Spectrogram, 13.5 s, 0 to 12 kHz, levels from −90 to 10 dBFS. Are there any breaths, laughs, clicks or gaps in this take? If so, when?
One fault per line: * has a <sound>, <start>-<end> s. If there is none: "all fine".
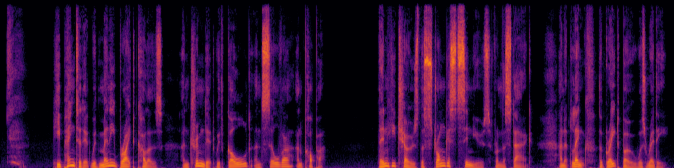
* has a sneeze, 0.1-0.6 s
